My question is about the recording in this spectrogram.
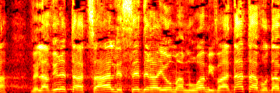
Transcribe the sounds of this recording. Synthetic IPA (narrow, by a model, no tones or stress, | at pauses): veleaːviʁe̞taːt͡saale̞se̞d̪e̞ʁajo̞maːmuʁamivaːdat̪haːvo̞da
